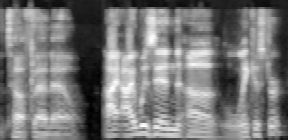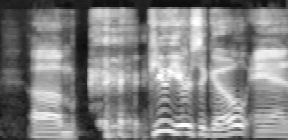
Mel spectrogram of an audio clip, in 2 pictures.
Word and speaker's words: Lancaster: It's here's how I pronounce it: Lancaster, Pennsylvania.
